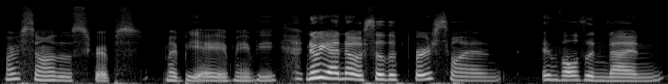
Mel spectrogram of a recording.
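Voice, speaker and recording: Casual female streamer, slow and creaky delivery, loose phrasing, close dry mic. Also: mid-range voice, no room sound. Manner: casual, loose, filler-heavy speech with frequent "like". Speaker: VTuber streamer practicing ASMR roleplay. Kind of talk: casual livestream chat, roleplay script practice.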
